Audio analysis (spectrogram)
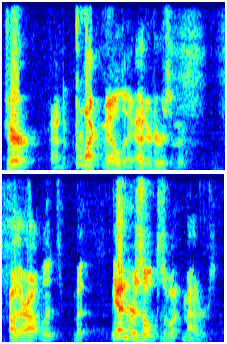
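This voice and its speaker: Man acting a brash sleazy newsman, middle-aged, gravelly and forceful, pushy, swaggering, video game character. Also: fairly high pitch, big pitch swings, normal speed, exaggerated voice. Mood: boastful. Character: brash, crude, sleazy middle-aged male tabloid editor. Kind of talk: visual novel character read-through.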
